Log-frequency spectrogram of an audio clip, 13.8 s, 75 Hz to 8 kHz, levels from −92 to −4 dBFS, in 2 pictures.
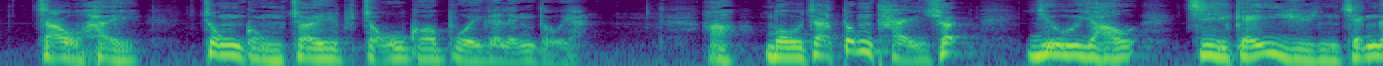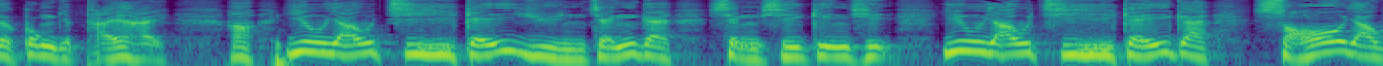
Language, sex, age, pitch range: Chinese, male, 30-49, 145-200 Hz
